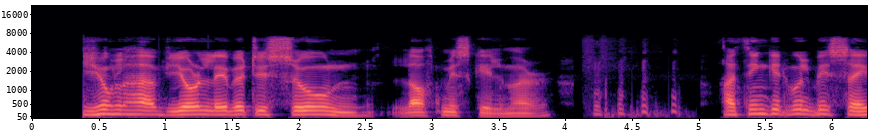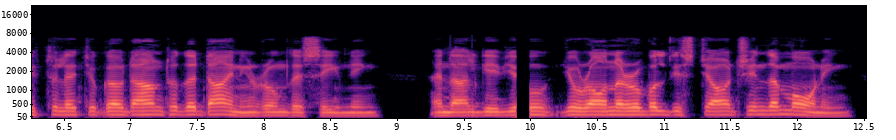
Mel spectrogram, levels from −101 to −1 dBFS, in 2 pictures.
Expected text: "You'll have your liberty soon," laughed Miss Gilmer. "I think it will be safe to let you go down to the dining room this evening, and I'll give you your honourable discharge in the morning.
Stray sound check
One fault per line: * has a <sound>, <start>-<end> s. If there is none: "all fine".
* has a laugh, 4.1-5.0 s
* has a dropout, 9.9-10.0 s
